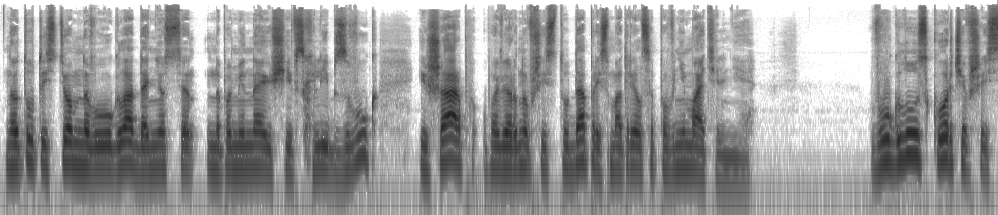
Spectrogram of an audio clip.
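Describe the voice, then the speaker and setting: Man narrating an audiobook, measured. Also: mid-range voice, a little mellow, dry recording, clean studio sound. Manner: measured storytelling. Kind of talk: scripted narration.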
